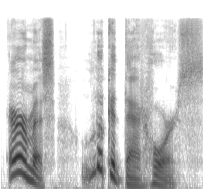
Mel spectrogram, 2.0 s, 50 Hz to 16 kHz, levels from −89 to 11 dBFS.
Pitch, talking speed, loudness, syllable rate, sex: 145 Hz, 145 wpm, -19 LUFS, 5.0 syllables/s, male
